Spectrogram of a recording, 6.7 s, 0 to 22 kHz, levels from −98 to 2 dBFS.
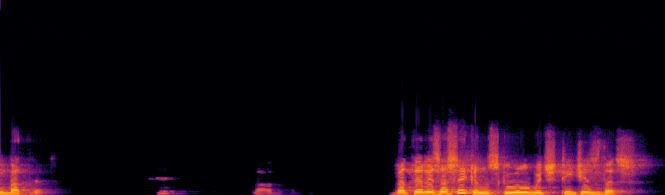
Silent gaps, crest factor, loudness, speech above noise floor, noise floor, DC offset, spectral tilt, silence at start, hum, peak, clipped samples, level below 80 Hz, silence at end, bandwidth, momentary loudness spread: none; 16 dB; -17 LUFS; over 73 dB; under -90 dBFS; under 0.1%; -6.5 dB/octave; 0 s; none; -4 dBFS; under 0.1%; -66 dBFS; 0.3 s; 7.8 kHz; 13 LU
